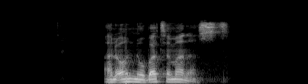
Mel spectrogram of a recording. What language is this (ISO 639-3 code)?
fas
